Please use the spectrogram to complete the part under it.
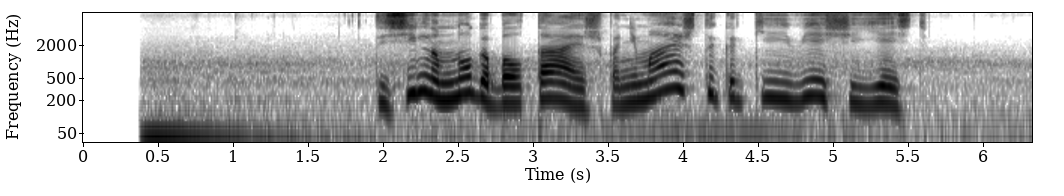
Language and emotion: Russian, angry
